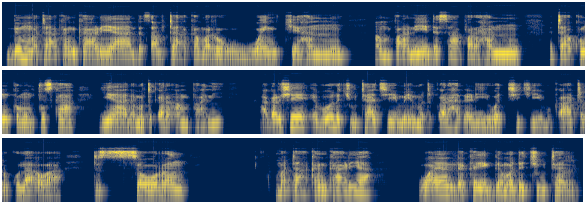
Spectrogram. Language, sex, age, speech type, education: Hausa, male, 46-60, spontaneous, tertiary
